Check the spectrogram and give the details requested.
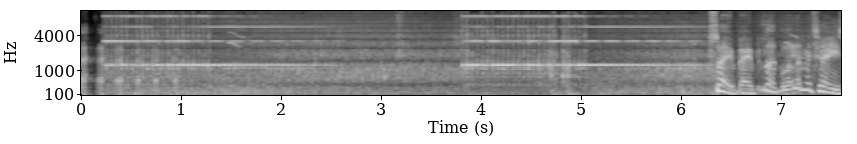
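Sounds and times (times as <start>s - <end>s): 
speech: 0.0s - 0.3s, 6.3s - 7.6s
cell phone ringing with an electronic trill: 0.2s - 2.6s, 3.7s - 6.4s.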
